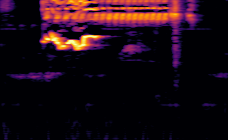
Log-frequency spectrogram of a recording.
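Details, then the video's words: Papa-pimenta song, a friend's bird: a single phrase opening with a sharp, falling whistled note, then a bright, thin, high-pitched buzzy trill lasting about a second and a half, ending abruptly with a short click; quiet background. "Canto Do Papa Pimenta"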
